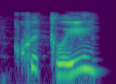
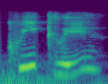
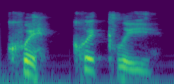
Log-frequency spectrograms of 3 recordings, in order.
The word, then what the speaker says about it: quickly: All right, let's go to the word quickly. So instead of saying quickly with a long E sound, let's use a short I. The word is quickly.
